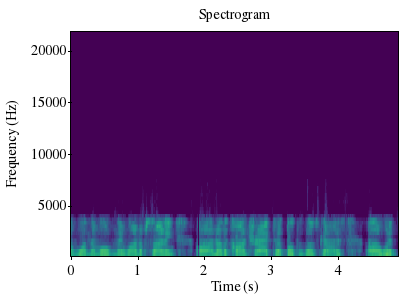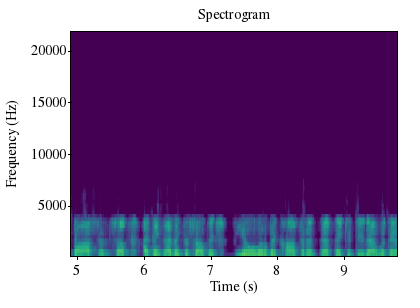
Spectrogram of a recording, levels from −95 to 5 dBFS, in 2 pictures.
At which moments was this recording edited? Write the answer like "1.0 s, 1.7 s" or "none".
none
